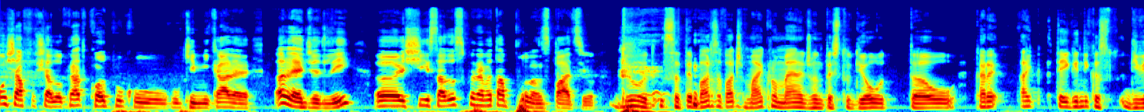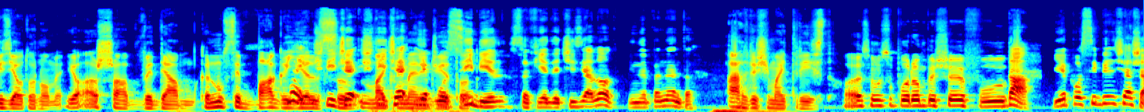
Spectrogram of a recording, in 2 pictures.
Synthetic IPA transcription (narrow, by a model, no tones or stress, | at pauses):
ʃiafʃialukɾat̪ko̞rpukukukʲimikale̞ | ale̞d͡ʒeɾilij | əʃisad̪uspuneavət̪apuɾəɨnspat̪sjuɡ̪ud̪sət̪ebarsəfat͡ʃʲmajkɾo̞menad͡ʒmenpe̞st̪ud̪io̞ut̪əw | kaɾe̞ | ajt̪eajɡɨnd̪it̪ksd̪ivizijaut̪o̞no̞me̞jewʔa̰ʃave̞d̪eamkənuse̞baɡəjellʃt̪it͡ʃeʃmajikt͡ʃeomenjed͡ʒo̞soibilsəfije̞d̪e̞t͡ʃizialo̞rind̪e̞pend̪e̞nt̪əad̪ut͡ʃeʃimajt̪ɾist̪a̰sənusupoɾəmpe̞ʃefud̪a | je̞po̞sibilʃiaʃa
